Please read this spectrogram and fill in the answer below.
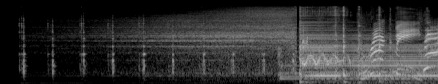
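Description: Clock ticking about three times a second under a rising swell. About three seconds in, a musical chord comes in, and near the end a high, swooping cartoon bird voice calls out of the cuckoo clock.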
